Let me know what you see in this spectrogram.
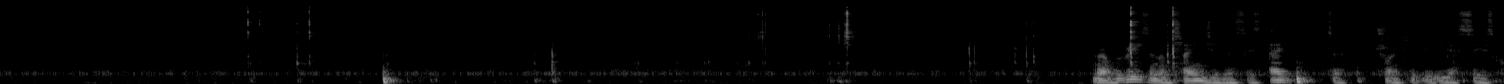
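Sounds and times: faint steady hum: 0:00.0 - 0:15.0
small plastic parts clicking: 0:07.3 - 0:08.6.

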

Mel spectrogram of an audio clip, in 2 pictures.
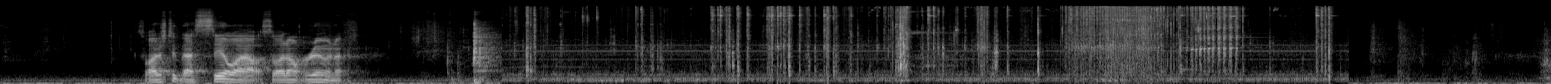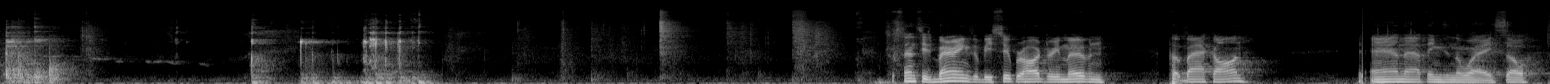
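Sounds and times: steady hum: 0:00.0 - 0:13.5
metal parts clinking and clanking: 0:05.1 - 0:13.5.

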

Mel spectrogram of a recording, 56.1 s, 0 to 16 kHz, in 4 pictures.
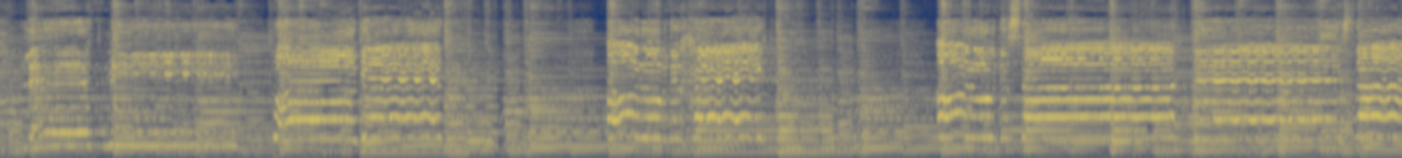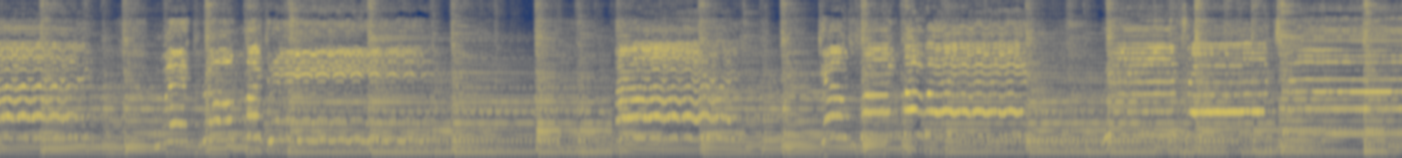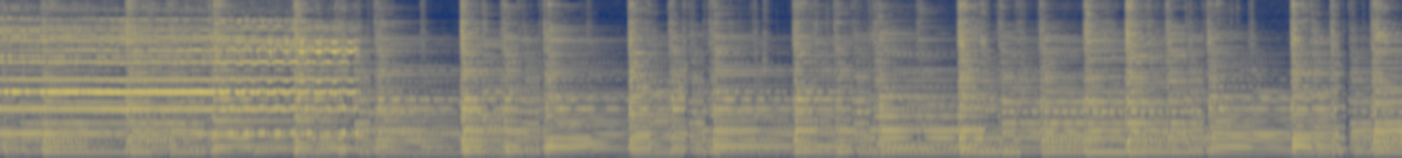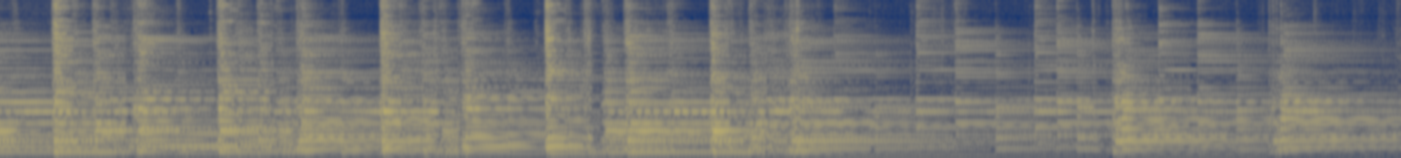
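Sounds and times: woman singing with vibrato: 0:00.0 - 0:05.2, 0:05.9 - 0:08.2, 0:09.4 - 0:18.8, 0:20.0 - 0:32.2
acoustic guitar: 0:00.0 - 0:56.0.

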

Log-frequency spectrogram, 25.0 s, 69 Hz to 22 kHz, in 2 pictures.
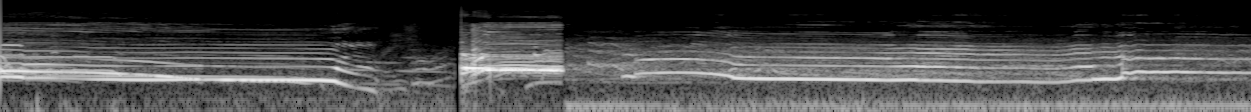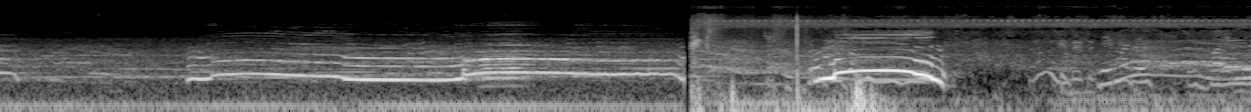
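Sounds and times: wolfdog howling: 0:14.4 - 0:22.0, 0:23.8 - 0:25.0.

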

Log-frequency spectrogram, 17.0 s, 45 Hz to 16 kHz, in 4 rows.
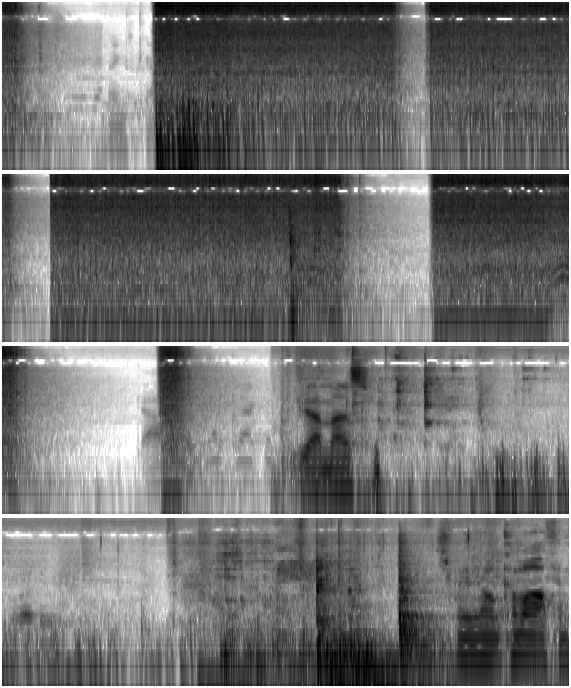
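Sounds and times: air impact wrench hammering: 0:00.0 - 0:00.4, 0:01.2 - 0:08.8.

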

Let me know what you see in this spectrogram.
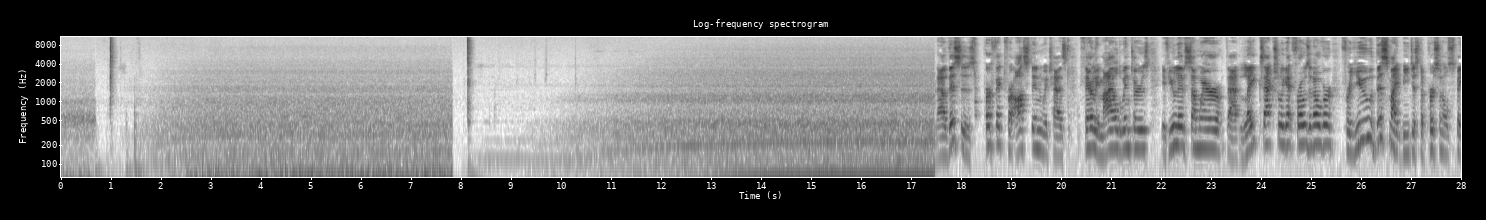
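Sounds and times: heater fan low hum: 0:01.4 - 0:17.5
space heater fan rushing air: 0:01.5 - 0:07.8, 0:08.8 - 0:17.5
heater switch click: 0:08.1 - 0:10.4.

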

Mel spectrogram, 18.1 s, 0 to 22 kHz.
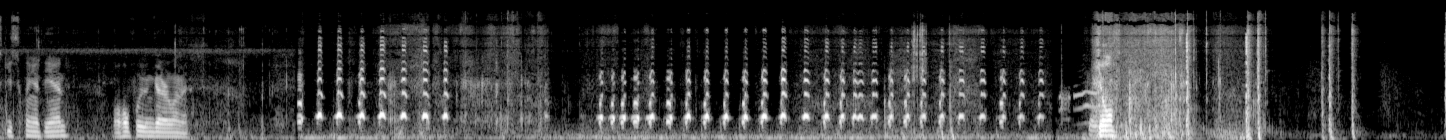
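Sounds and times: goose honking: 0:03.7 - 0:05.8, 0:07.4 - 0:13.8.

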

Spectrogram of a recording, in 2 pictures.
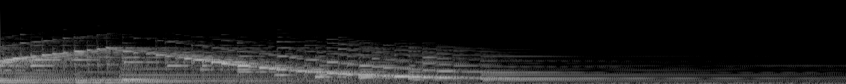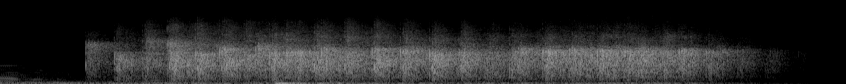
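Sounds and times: audience applauding: 0:09.3 - 0:16.4.

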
